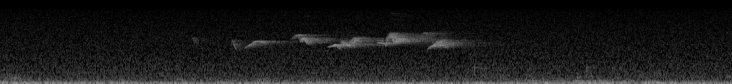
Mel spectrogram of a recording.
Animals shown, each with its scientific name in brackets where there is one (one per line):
Red-eyed Vireo (Vireo olivaceus)
Scarlet Tanager (Piranga olivacea)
